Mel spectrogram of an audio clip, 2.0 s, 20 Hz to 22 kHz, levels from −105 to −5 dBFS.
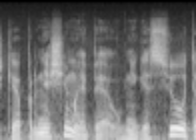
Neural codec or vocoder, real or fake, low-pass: vocoder, 44.1 kHz, 128 mel bands every 256 samples, BigVGAN v2; fake; 19.8 kHz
